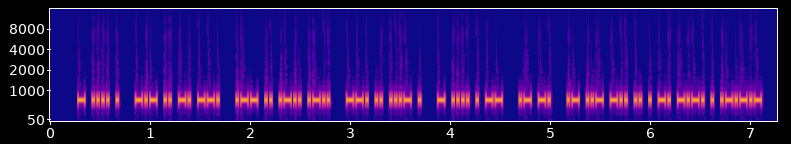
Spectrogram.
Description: Morse code, heard as a keyed tone, about 50 wpm, 700 Hz. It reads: THE KING WILL GIVE THEM AN AUDIENCE.
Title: Sentences from Top 1000 Words - Review Part 5 - 50wpm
